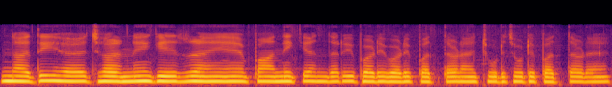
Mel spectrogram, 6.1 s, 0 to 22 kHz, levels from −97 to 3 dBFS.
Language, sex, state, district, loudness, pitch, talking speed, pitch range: Chhattisgarhi, female, Chhattisgarh, Rajnandgaon, -13 LUFS, 190 Hz, 155 wpm, 185-195 Hz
